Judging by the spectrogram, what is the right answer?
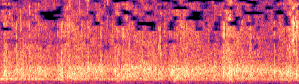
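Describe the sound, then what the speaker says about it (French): Steady applause from a crowd at a school show, dense and continuous clapping filling the whole moment without pause. "applaudissez pour le lycée féminin qui est là"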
